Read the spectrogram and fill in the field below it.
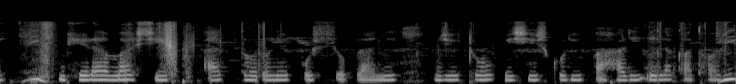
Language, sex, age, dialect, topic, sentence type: Bengali, female, 18-24, Rajbangshi, agriculture, statement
